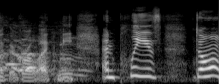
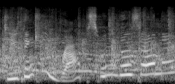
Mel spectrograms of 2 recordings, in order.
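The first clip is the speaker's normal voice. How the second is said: giddy; 10 semitones higher, 5 dB louder, faster than usual. Real, not acted. Excited punchline about a rapper.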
